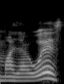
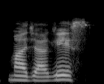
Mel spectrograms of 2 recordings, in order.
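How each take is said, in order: First: The u after the g is pronounced. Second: The u after the g is silent. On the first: The word is written with the diéresis. The speaker calls it right. "no diría Mayagüez" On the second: The word is written without the diéresis. The speaker calls it wrong. "si no le colocamos esa diéresis a la U ... diría que Mayaguez"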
